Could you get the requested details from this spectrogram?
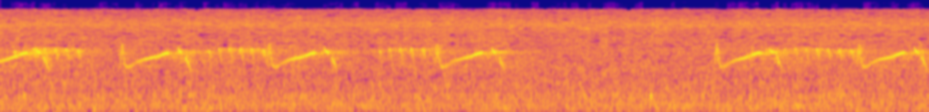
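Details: Prinia delivering rapid ngerol song: upswept whistles each flowing into a dry buzzy trill, in an almost continuous chain with a short gap, over steady high hiss.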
